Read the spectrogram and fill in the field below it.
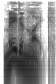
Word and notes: maidenlike: British English

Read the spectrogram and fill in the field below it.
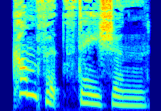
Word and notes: comfort station: British English

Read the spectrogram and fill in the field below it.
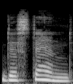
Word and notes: distend: American English

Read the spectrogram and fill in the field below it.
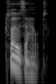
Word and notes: closeout: British English

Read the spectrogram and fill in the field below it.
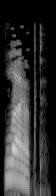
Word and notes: leaped: British English

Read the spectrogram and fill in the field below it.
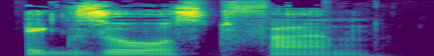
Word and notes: exhaust fan: British English

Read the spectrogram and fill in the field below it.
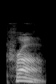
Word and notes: praam: British English

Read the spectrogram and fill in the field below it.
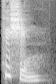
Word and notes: fishing: British English

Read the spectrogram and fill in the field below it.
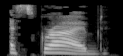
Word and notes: ascribed: British English

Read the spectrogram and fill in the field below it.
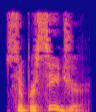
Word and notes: supersedure: British English

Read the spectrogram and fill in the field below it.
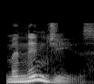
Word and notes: meninges: British English

